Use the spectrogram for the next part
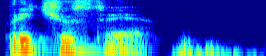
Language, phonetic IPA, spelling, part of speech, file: Russian, [prʲɪˈt͡ɕːustvʲɪje], предчувствие, noun, Ru-предчувствие.ogg
- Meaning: foreboding, foreshadowing, presentiment, hunch (a premonition; a feeling that something, often of undesirable nature, is going to happen)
